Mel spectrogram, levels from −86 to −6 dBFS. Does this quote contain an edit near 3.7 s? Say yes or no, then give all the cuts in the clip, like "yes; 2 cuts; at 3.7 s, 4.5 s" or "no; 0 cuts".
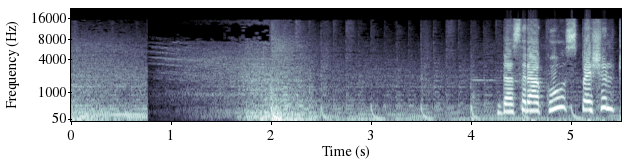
yes; 1 cut; at 3.7 s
